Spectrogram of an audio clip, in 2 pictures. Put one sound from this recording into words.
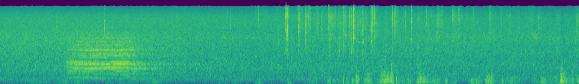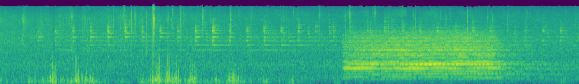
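A train horn blows loudly in long blasts.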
